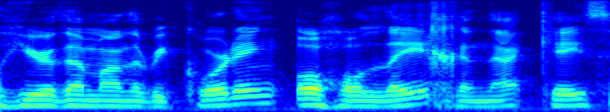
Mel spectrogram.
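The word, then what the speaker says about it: אָהֳלֵךְ: Oholech, in that case, it's both in the third line That's the second verse, third word. It is pronounced oholech. Ahalech wouldn't just be different, it would be really wrong.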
